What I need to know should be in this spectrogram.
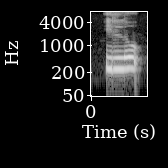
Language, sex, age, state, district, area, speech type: Telugu, female, 30-45, Andhra Pradesh, Vizianagaram, rural, read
